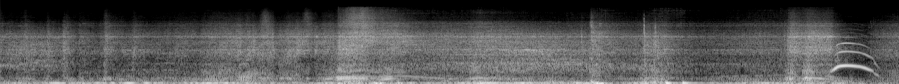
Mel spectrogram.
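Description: Four-stroke Kawasaki KX450 dirt bike running and being ridden at low speed, heard from the rider's helmet camera with a heavy low rumble on the microphone and a few knocks. A short rising-and-falling pitched sound near the end.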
